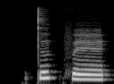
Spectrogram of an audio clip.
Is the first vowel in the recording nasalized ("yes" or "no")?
no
